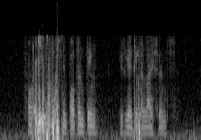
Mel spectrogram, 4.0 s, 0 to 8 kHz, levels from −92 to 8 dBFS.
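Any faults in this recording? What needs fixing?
The speech went through the GSM full-rate codec throughout: the vocal tract is modelled and driven by a coarse, sparsely sampled pulse excitation, with everything above 4 kHz discarded. The result is a plainly audible buzzy, gravelly roughness, consistent with a 13 kbps full-rate encoding. To prevent it, record or transmit over a wideband or modern codec instead of the GSM full-rate path.

GSM bit errors occur from 0.62 to 1.25 s and from 2.64 to 2.83 s. Corrupted bits reached the decoder and scrambled filter, pitch and gain values frame by frame, so the sound breaks into squawks, pops and gargling. The first burst fits an error rate of about 6 percent, the second about 4 percent. To prevent it, improve link quality or add stronger error protection and bad-frame concealment.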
